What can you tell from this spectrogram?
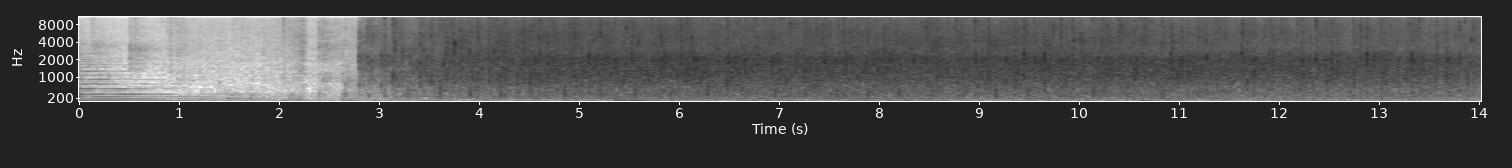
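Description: The final chord of a baroque string ensemble rings out and fades over about two seconds. After a brief lull, an audience starts applauding about three seconds in, with steady, dense clapping.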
